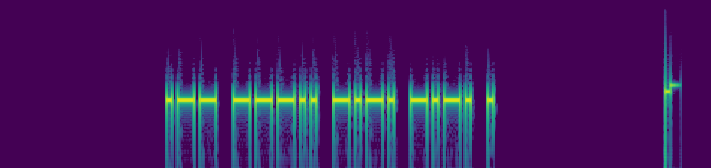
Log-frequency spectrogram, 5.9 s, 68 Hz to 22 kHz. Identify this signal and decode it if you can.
Morse code, heard as a keyed tone, about 25 wpm, 700 Hz. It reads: W8CCE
